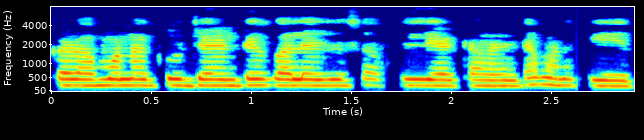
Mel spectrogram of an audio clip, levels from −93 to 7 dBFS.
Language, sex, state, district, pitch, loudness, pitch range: Telugu, female, Telangana, Nalgonda, 215 Hz, -15 LUFS, 210-220 Hz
